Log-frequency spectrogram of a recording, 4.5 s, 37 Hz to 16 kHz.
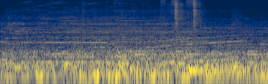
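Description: Fu Dai Lian Lian slot machine playing its win music as a 1046-credit bonus win is counted into the credit meter, with a tone rising slowly over the second half, over the low hum of a casino floor.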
